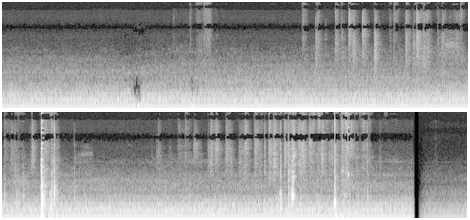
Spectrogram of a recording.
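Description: Glass food-storage dishes clinking over a steady low hum: one loud sharp clink about halfway through, then a few lighter clinks some five seconds later. The hum cuts off abruptly near the end.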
